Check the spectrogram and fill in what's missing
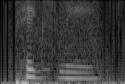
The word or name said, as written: pigsney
